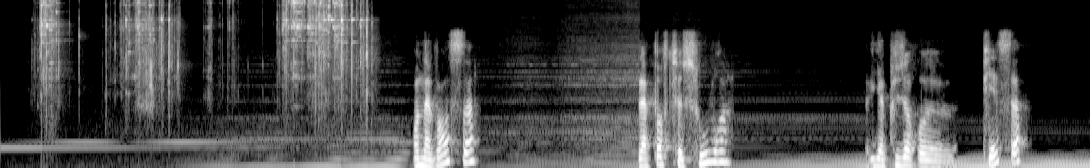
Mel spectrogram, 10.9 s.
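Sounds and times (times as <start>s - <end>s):
keys jangling: 0.4s - 3.8s
speech: 4.1s - 4.9s, 6.4s - 7.4s, 8.7s - 10.4s.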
